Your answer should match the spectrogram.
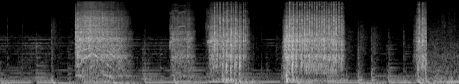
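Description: A power drill drives the first screw into a campervan slat bed, its motor whirring in loud bursts that surge and pause as the screw bites.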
